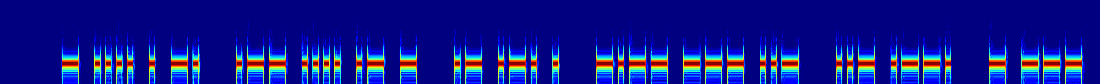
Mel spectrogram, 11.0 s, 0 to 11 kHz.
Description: Morse code, heard as a keyed tone, about 22 wpm, 700 Hz. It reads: THEN WHAT ARE YOU UP TO
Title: Sentences from Top 100 Words 22wpm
